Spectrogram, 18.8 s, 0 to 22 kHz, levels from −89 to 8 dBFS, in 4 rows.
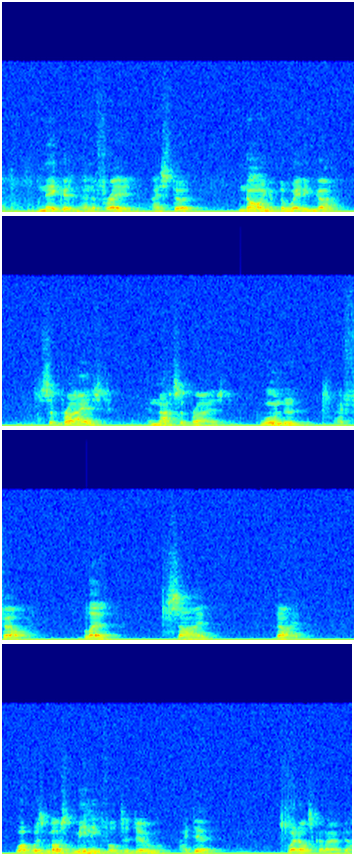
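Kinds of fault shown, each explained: dropped buffer (overrun): Five brief skips at 3.56, 7.87, 10.51, 11.39 and 12.83 s, each with a small jump forward and no silence. The likely cause is input arriving faster than it was collected, so a few milliseconds were overwritten and the remaining edges were spliced together.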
